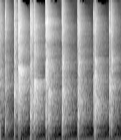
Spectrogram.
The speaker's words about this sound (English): If it's not too late, nigga, can we get a round of applause for this nigga?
